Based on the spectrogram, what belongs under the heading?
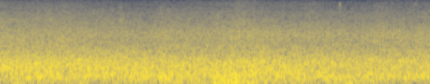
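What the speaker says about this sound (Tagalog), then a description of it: "Ang lalaki kasi ng alon ngayon oh." Big ocean waves break on a shore in a continuous loud roar, with wind buffeting the microphone and no pauses or talking.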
